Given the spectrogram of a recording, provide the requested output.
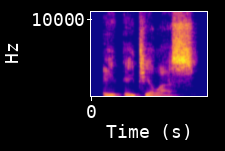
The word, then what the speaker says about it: ATLS: It's coming out, the um the ATLS um is what it's supposed to be pronounced as, by the way, uh which is the combat mech based off the Atlas chassis.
